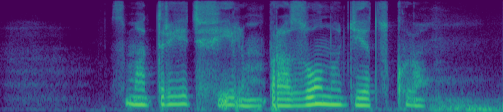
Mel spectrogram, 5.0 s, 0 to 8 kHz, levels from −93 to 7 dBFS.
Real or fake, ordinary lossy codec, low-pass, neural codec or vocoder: real; none; none; none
